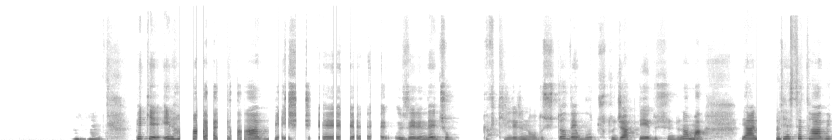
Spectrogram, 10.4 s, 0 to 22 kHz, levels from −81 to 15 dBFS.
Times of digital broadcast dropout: 2.24-4.81, 5.74-6.09, 9.45-9.77

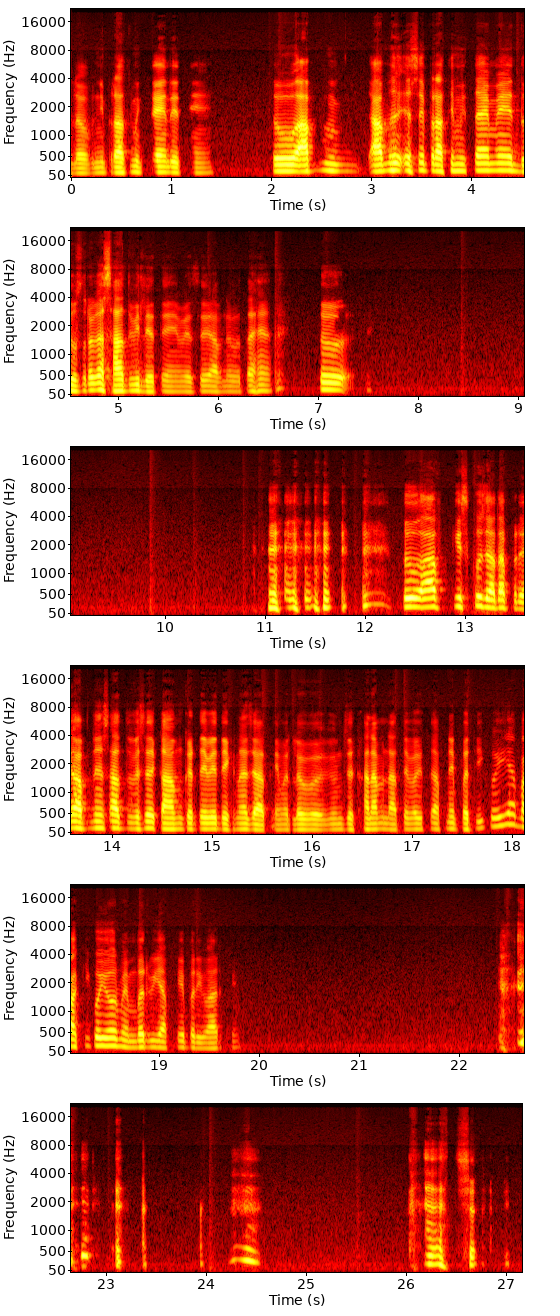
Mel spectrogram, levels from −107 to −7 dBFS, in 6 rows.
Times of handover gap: none

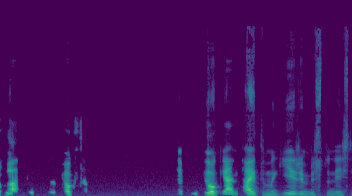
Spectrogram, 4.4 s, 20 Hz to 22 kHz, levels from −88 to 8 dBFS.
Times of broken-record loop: none

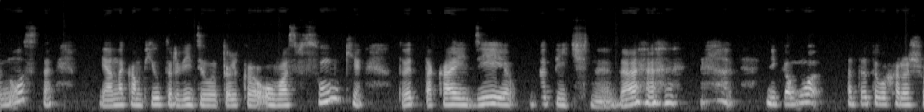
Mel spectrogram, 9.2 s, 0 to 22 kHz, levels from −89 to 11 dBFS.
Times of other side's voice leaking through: none

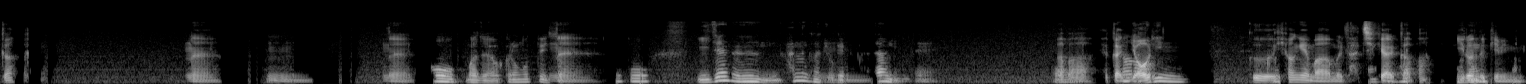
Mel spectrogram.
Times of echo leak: 0.23-0.47, 4.08-4.12, 14.81-14.86

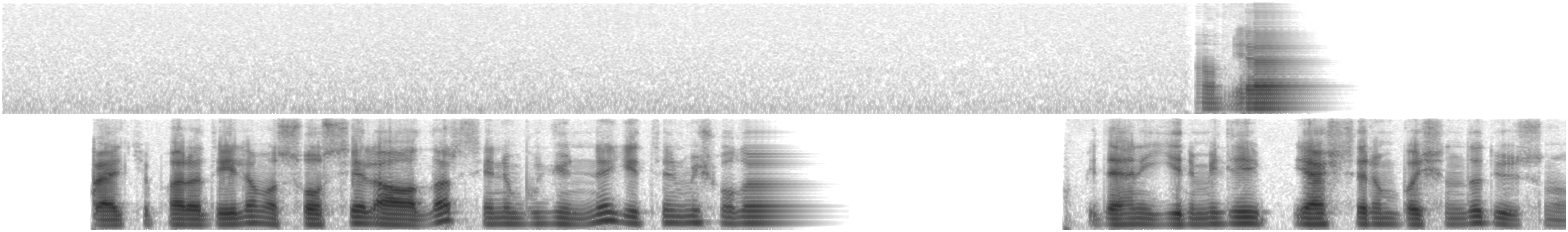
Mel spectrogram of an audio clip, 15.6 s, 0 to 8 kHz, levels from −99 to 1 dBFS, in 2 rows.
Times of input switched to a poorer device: none

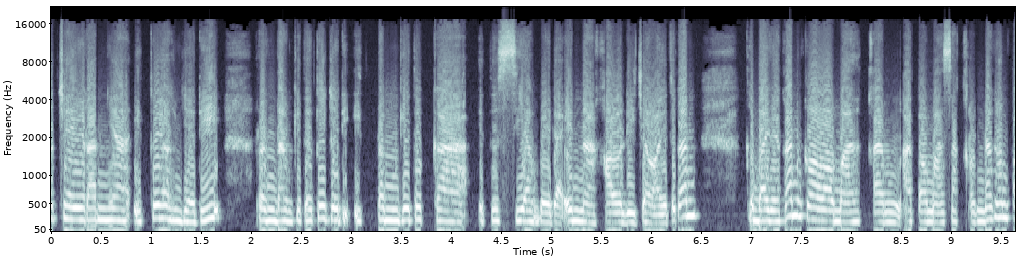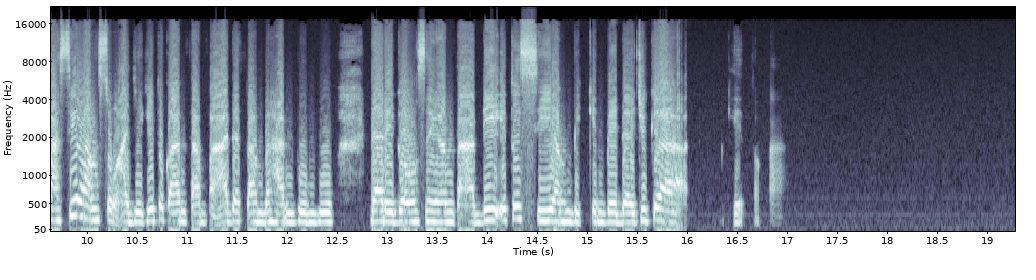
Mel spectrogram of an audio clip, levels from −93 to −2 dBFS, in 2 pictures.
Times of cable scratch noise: none

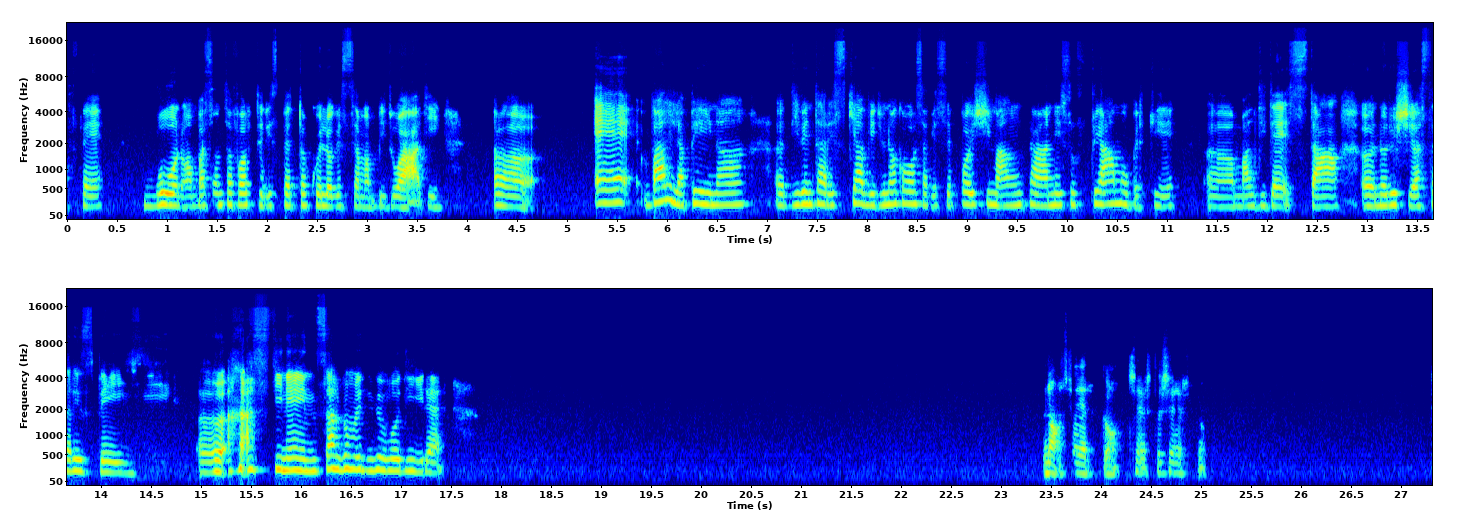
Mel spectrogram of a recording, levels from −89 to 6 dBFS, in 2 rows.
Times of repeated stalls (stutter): none

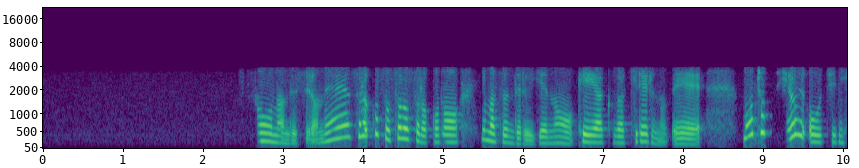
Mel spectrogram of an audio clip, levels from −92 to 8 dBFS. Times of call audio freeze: none

